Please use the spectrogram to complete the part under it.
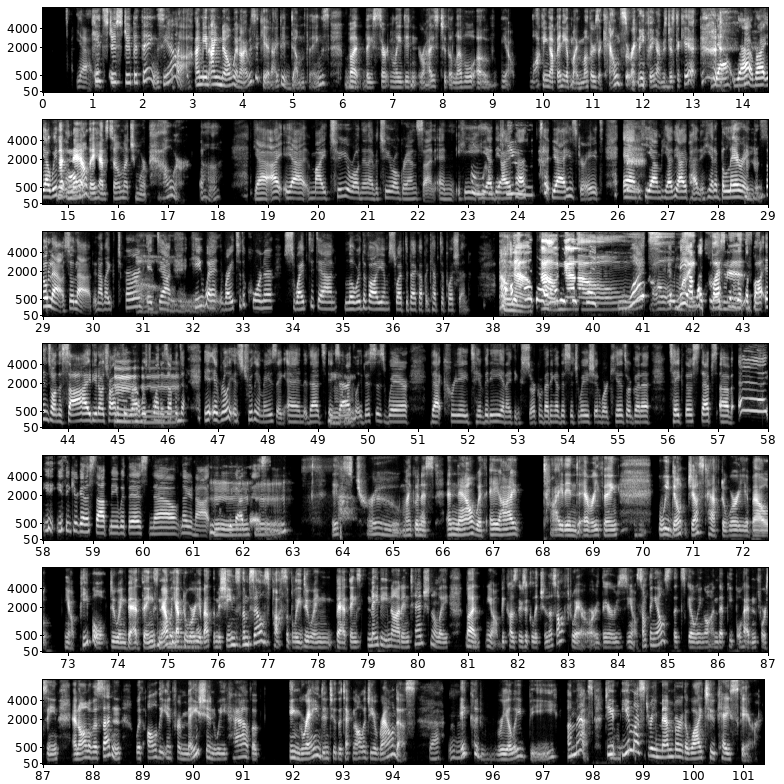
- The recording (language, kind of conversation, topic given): English, unstructured, How do you think facial recognition technology will change our daily lives and privacy?
- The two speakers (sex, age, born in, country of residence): female, 50-54, United States, United States; female, 70-74, United States, United States
- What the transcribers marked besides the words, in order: laugh; tapping; laughing while speaking: "anything"; chuckle; chuckle; laugh; drawn out: "Oh"; drawn out: "no"; other background noise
